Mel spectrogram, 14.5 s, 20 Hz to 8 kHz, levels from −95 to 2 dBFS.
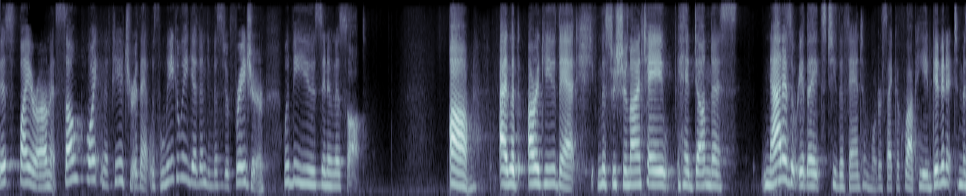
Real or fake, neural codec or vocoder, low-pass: fake; codec, 16 kHz, 0.5 kbps, X-Codec, HuBERT features, trained on balanced general audio; 7.2 kHz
